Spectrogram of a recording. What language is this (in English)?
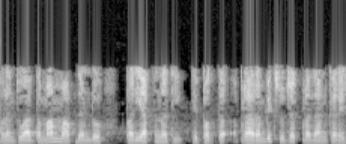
Gujarati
